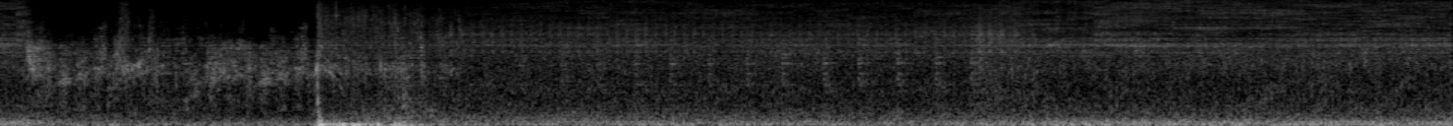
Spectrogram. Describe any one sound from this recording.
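A small submarine's motor hums low and steadily underwater.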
